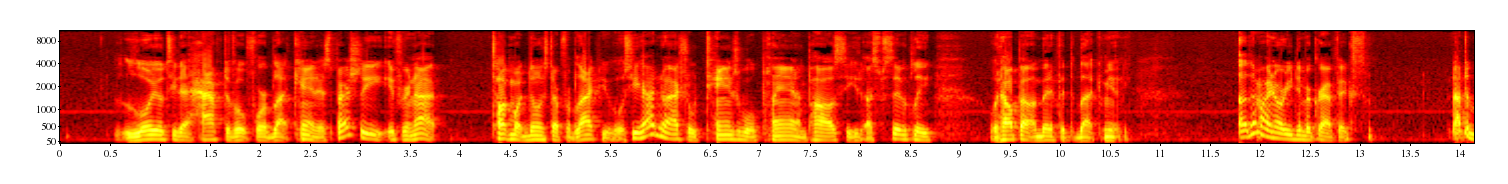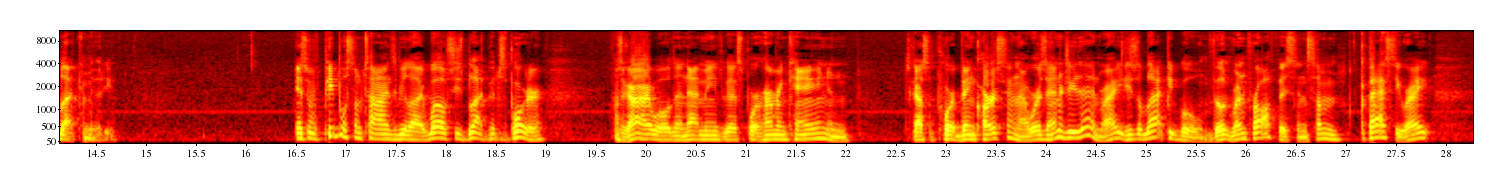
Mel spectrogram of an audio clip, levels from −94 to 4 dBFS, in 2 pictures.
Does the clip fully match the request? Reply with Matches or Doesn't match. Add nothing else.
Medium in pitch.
Doesn't match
